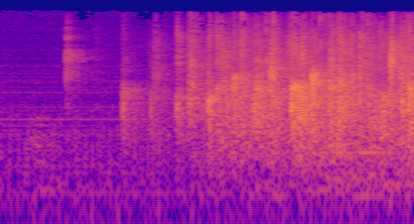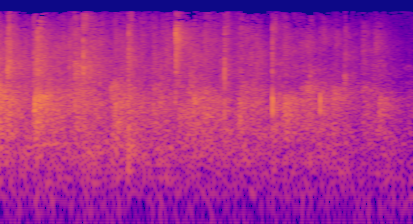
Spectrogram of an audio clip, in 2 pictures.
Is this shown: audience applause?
yes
